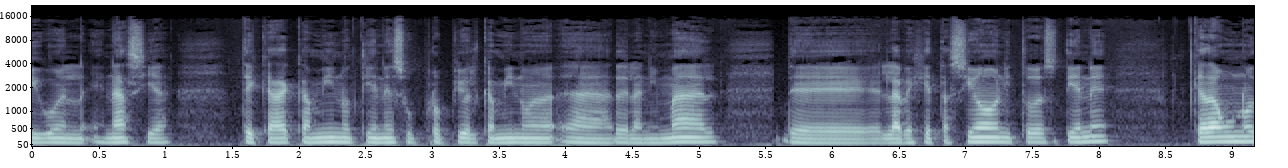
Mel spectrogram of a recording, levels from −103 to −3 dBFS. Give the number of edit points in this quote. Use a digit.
2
